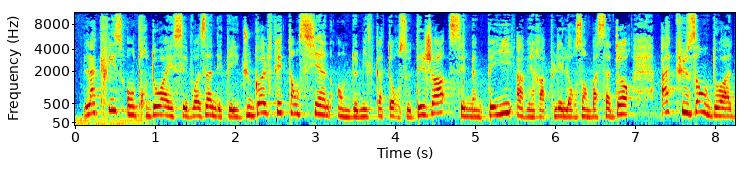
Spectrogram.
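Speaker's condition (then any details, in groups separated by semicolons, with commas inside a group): No condition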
